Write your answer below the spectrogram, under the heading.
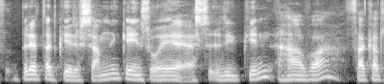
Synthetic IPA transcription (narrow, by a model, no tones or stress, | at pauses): pɾɛːt̪aɾcɛːɾɪ̥samniŋcɪejnso̰ɛɛsriːcɪnɦavaθaðkʰat̪l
